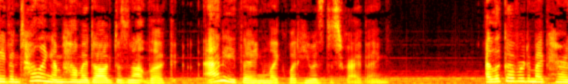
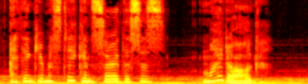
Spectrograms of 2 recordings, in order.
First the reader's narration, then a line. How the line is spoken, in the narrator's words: I just say nervously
